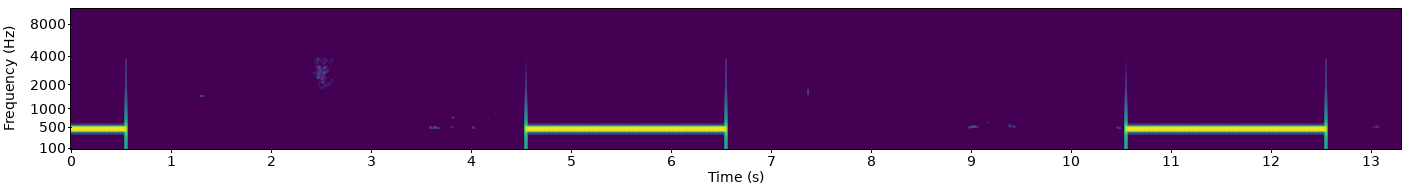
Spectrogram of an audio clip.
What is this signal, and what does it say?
Ringback tone (North America), 440 + 480 Hz.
